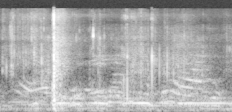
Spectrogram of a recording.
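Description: Faint voices of people talking some way off, with a single sharp click about half a second in.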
